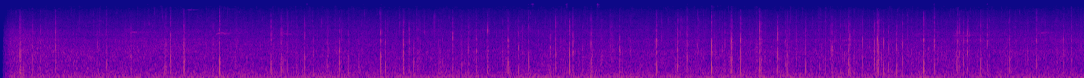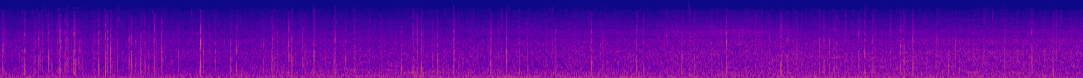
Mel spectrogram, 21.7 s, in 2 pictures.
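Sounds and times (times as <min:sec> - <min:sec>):
rain: 0:00.0 - 0:21.6.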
